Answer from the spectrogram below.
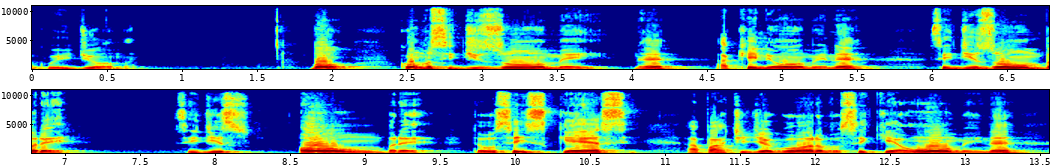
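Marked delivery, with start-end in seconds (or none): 6.0-9.5 hombre said slowly with silent h, obre; slow clear model word hombre; careful teacher demo of hombre; Spanish hombre. Shown as a demonstration. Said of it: "Como escreve e como pronuncia".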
